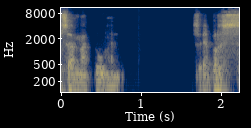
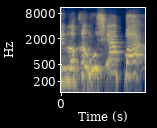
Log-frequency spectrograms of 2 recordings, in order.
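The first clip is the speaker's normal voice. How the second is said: high-pitched startled shouting; retold yell; 4 dB louder than usual. Spouse challenging partner after fifteen years, retold high yell. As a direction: yell it like a bewildered, indignant spouse. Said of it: "Sampai anak teriak".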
